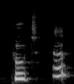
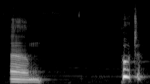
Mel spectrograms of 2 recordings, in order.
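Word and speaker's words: Phut: Now the sons of Ham, who are Cush and Mizraim and Put and Canaan. I know it's spelled P-H-U-T, but it's pronounced Put.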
